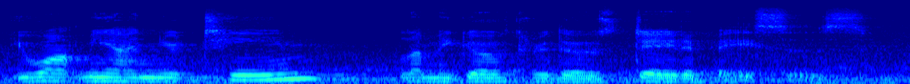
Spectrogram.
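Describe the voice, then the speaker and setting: Defiant, low-voiced young convict. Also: female voice, animated, a little fast, noisy background. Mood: hostile, suspicious. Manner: blunt, taunting, sarcastic. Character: hostile, defiant young female convict, sneering and distrustful. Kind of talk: video game voice acting.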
